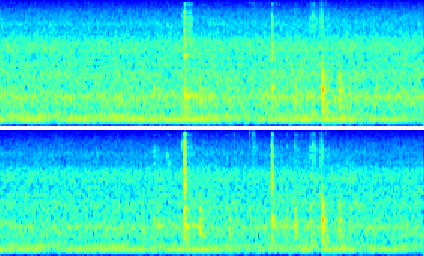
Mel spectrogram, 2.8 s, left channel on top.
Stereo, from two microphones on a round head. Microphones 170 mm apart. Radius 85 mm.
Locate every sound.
1.0 s keys jangling: 50° right (ahead or behind), 1.7 m; by 2.4 s 15° left (ahead or behind), 0.8 m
